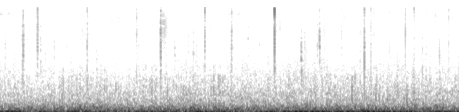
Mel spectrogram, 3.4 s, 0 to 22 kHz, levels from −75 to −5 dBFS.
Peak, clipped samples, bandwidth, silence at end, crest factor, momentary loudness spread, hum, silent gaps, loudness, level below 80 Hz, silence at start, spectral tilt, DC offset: -6 dBFS; under 0.1%; 17 kHz; 0 s; 20 dB; 2 LU; none; none; -35 LUFS; -30 dBFS; 0 s; -6.5 dB/octave; under 0.1%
